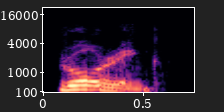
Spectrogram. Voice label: "roaring", Indian

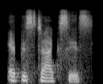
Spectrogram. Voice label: "epistaxis", Indian

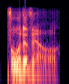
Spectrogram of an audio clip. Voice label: "vaudeville", British

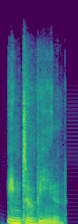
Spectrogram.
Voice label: "intervene", Indian

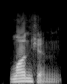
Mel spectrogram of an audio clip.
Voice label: "luncheon", American

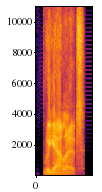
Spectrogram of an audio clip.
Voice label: "reallot", British

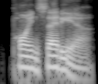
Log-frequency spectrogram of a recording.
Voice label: "poinsettia", American

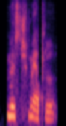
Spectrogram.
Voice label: "misch metal", Indian

